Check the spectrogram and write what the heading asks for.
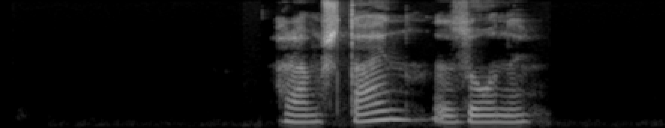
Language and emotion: Russian, neutral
